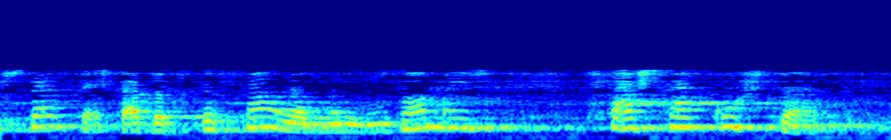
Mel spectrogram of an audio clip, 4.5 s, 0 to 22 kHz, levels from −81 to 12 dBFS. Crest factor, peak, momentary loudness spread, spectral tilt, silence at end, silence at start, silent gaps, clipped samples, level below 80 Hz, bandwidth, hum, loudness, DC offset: 16 dB; -10 dBFS; 8 LU; -10.5 dB/octave; 0 s; 0 s; none; under 0.1%; -66 dBFS; 3.5 kHz; none; -26 LUFS; under 0.1%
